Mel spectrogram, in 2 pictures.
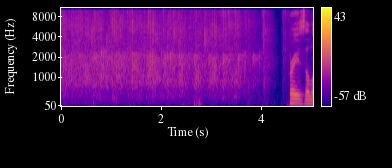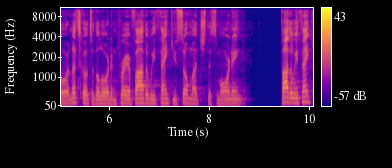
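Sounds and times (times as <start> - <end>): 
audience clapping in praise: 0.0 - 4.6
speech: 4.6 - 8.8, 9.5 - 10.0.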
